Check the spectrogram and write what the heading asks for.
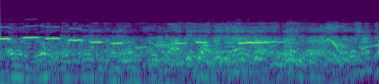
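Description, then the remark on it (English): Someone whistles the tune Yankee Doodle in a train car, a thin, steady melody in short stepped phrases, heard beneath a continuous murmur of people chattering. “And then I remember I'd been hearing that whistling right along and didn't notice it.”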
